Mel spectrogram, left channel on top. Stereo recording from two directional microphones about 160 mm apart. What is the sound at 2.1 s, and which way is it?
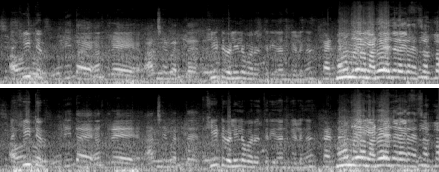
Speech, 90° right.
